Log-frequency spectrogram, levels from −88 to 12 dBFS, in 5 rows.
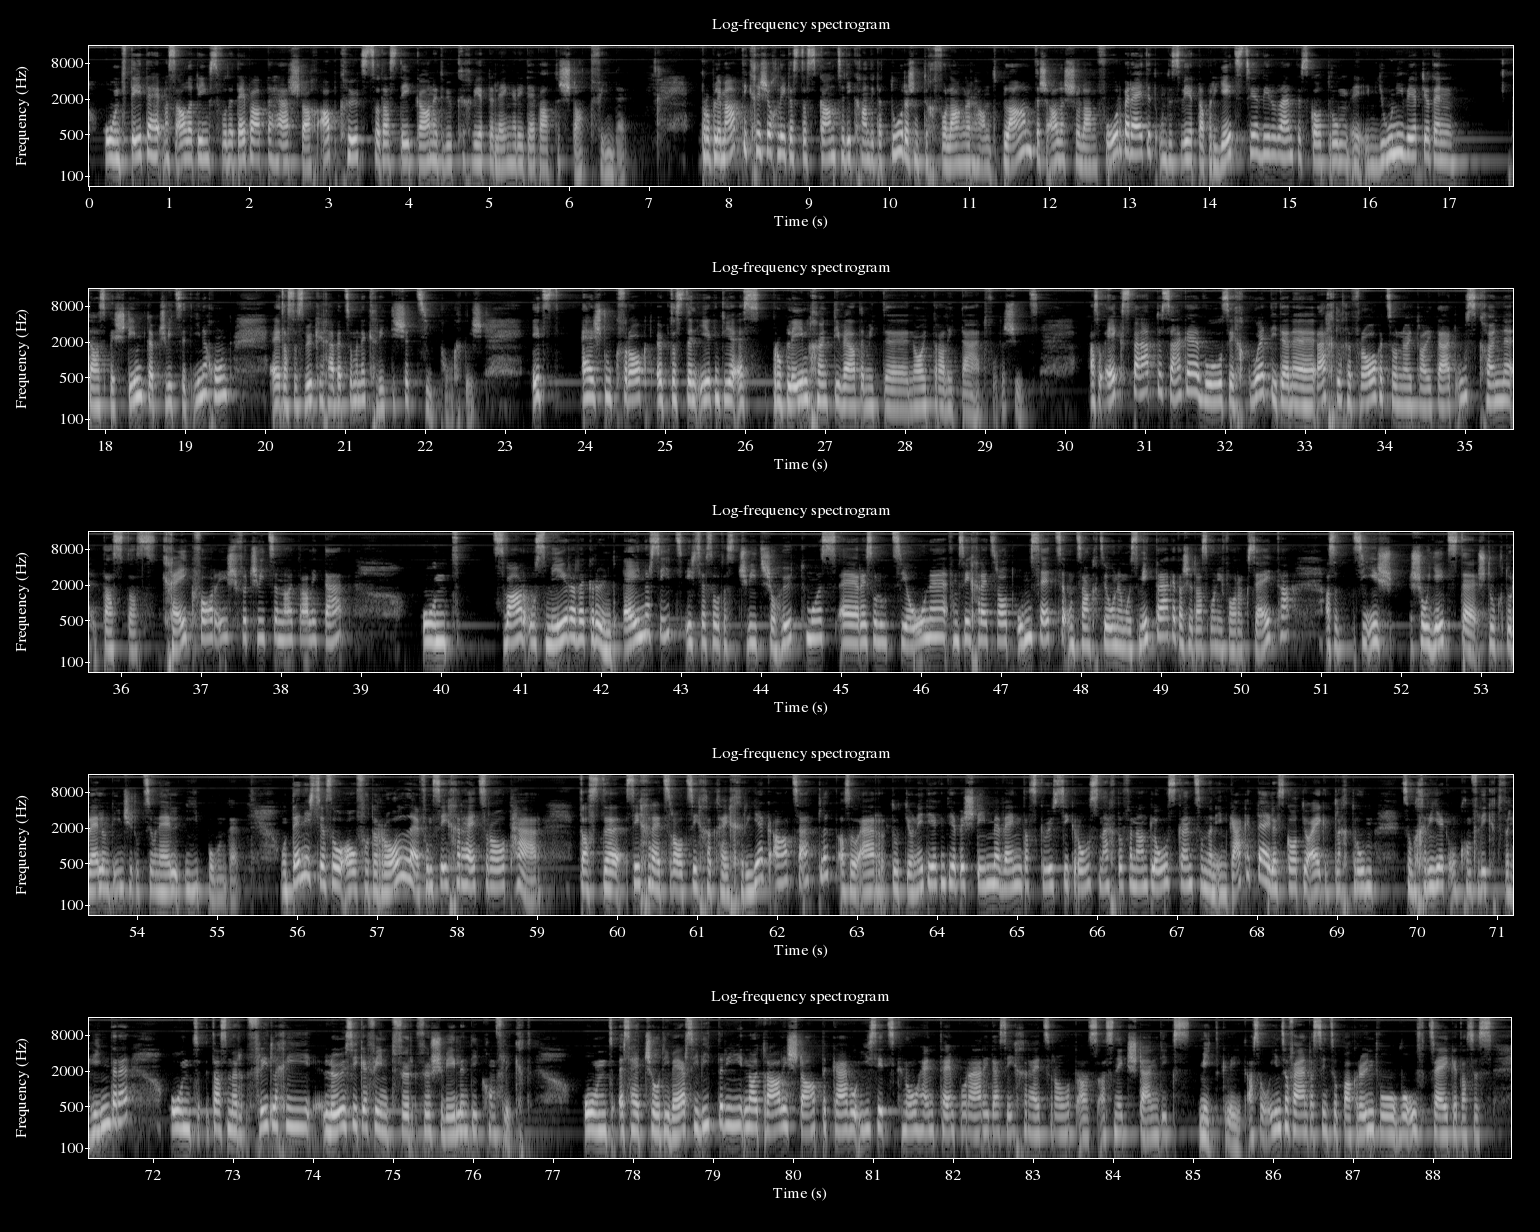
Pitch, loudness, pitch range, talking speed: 195 Hz, -20 LUFS, 180-220 Hz, 165 wpm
